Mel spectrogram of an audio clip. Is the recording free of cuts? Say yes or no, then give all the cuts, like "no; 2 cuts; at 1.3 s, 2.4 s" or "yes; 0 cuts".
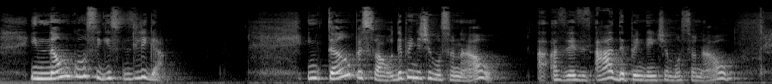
yes; 0 cuts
